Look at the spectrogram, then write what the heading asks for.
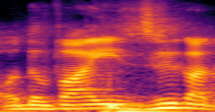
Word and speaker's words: advise: 동사는 C가 아니고 S입니다. 발음은 advise가 되고요.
